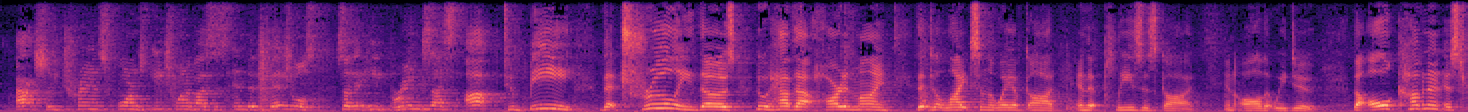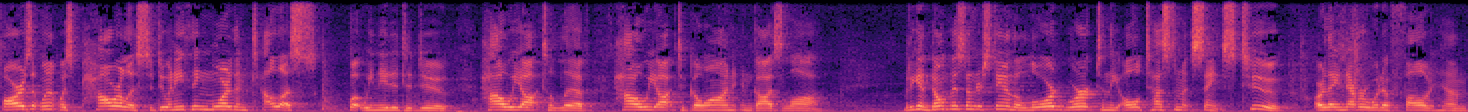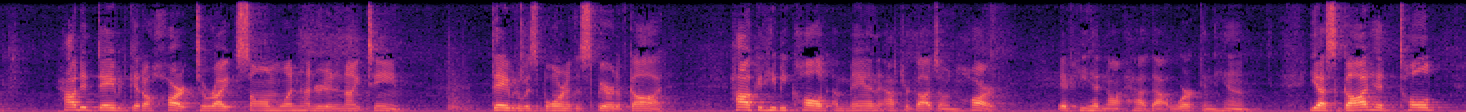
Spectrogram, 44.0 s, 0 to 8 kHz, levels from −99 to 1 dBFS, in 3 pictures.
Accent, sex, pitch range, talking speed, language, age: American, male, 145-200 Hz, 190 wpm, English, 40-59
